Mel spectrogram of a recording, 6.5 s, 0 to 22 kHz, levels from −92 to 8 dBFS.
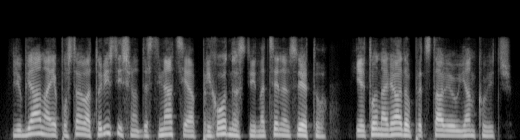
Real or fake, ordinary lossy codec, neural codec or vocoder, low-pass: fake; none; codec, 16 kHz, 1 kbps, X-Codec, HuBERT features, trained on general audio; 7.2 kHz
